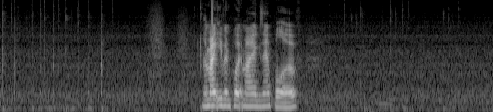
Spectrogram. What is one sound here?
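Keyboard keys click softly as someone types.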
